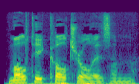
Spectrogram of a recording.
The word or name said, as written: multiculturalism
